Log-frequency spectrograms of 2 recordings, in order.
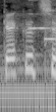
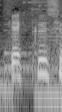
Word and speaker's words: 깨끗이: 틀리게 하는 분들이 많으시더군요 드라마에서는 깨끝이 라고 발음을 했는데요 깨끝이 가 아니라 깨끗이 로 있는 것이 왔습니다 깨끗이 a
